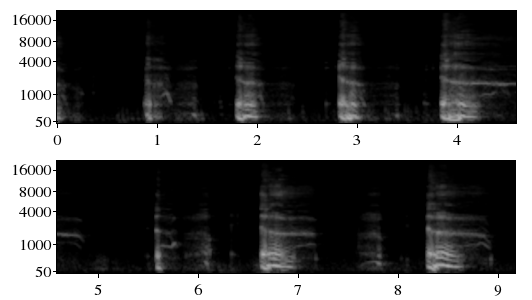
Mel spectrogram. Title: Barking and Hacking Cough All Night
